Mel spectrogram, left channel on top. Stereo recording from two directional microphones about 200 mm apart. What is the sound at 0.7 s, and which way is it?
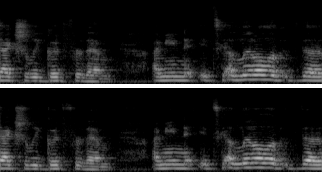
Speech, 40° right (ahead or behind).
